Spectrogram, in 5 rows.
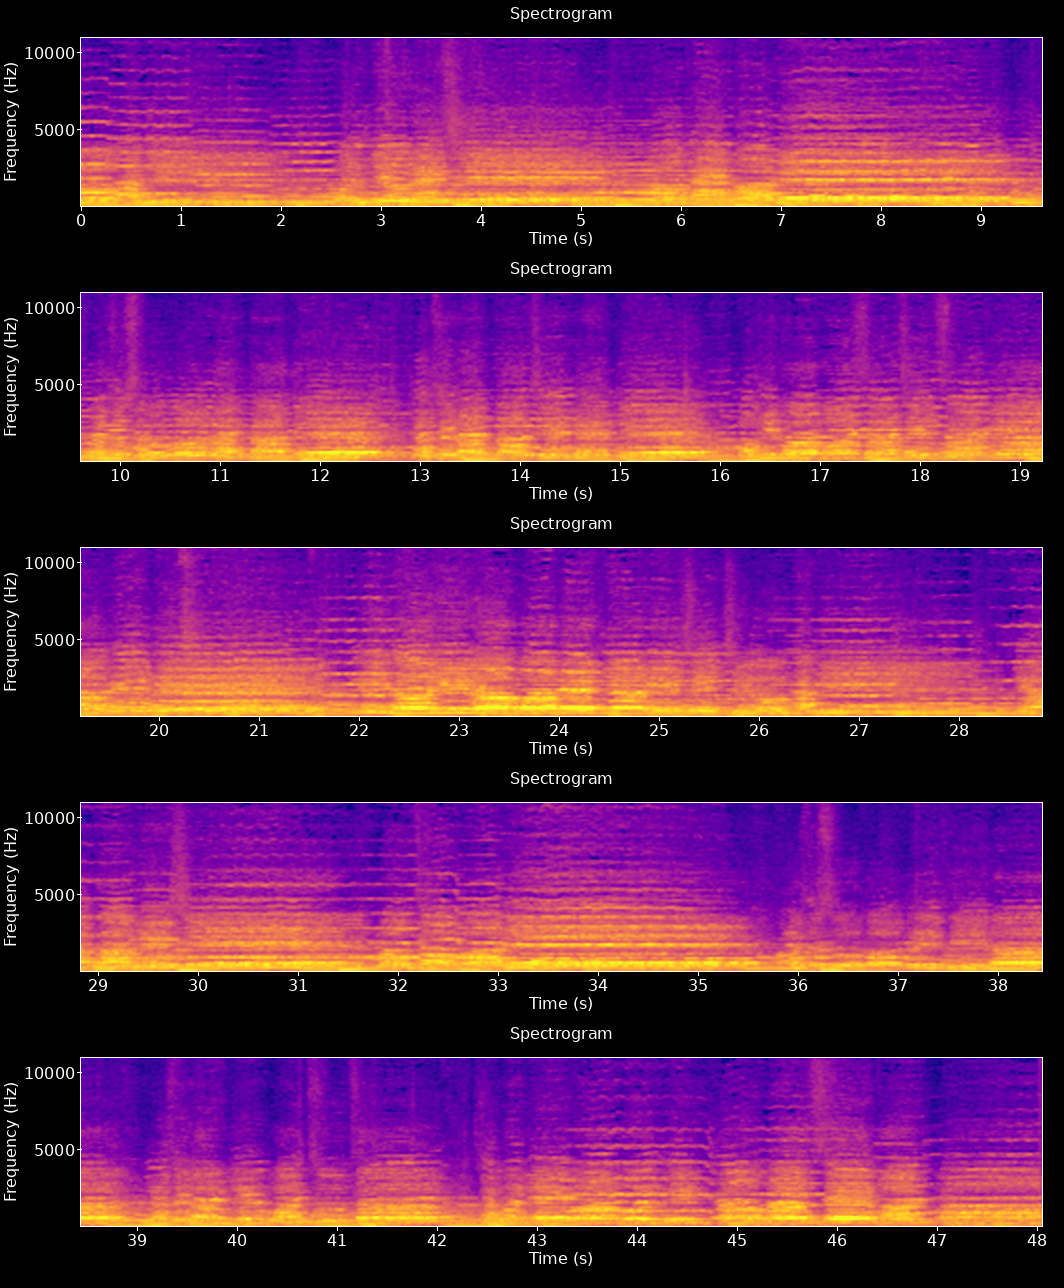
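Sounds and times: choir singing a hymn: 0.0 - 48.0
instrumental accompaniment: 0.0 - 48.0.

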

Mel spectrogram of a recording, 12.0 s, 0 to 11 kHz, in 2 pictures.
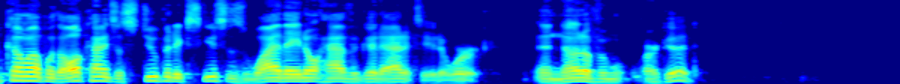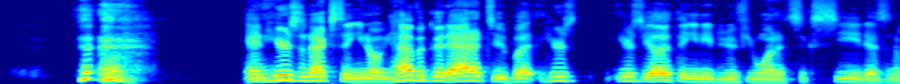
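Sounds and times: man clearing his throat: 6.5 - 7.1.

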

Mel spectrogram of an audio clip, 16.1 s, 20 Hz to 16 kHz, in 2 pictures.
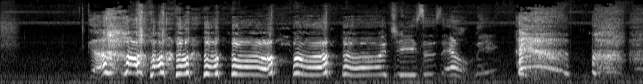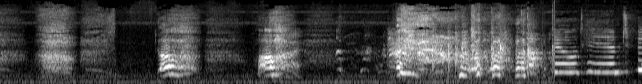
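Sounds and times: woman wailing and sobbing: 1.1 - 5.2.

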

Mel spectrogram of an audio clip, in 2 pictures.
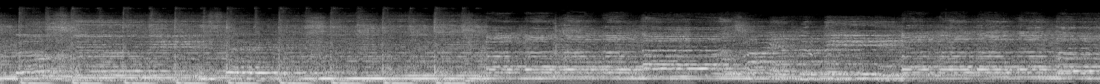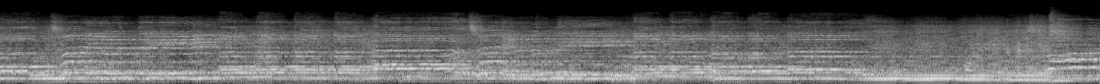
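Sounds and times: pop backing track: 0.0 - 22.0
woman singing karaoke: 0.0 - 22.0.

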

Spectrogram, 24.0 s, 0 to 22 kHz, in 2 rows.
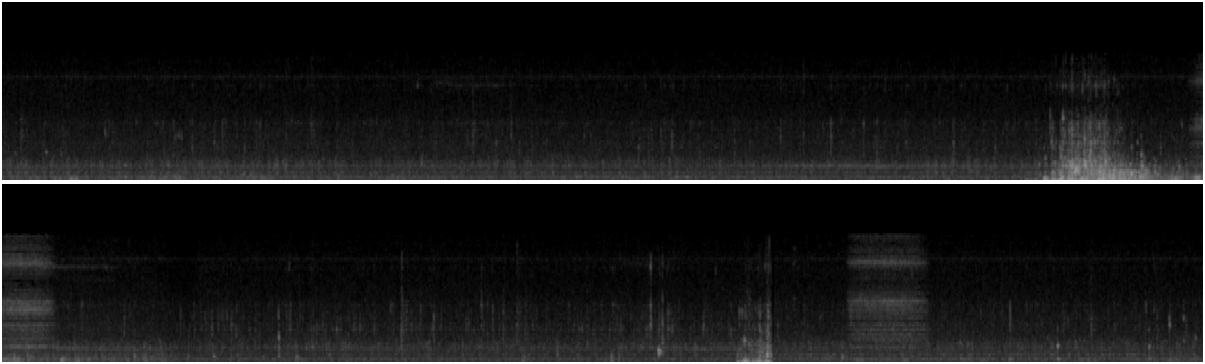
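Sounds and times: faint steady hum: 0.0 - 24.0
gurgling exhaled bubbles: 10.3 - 13.6, 19.3 - 19.8
regulator hiss: 11.9 - 12.7, 20.5 - 21.4.

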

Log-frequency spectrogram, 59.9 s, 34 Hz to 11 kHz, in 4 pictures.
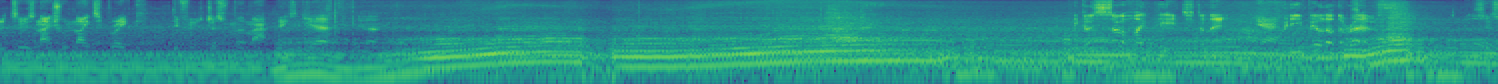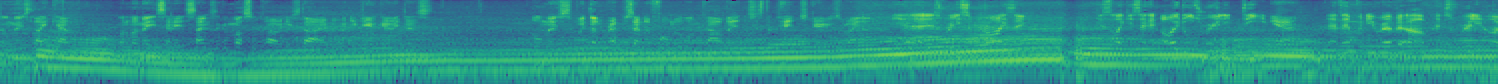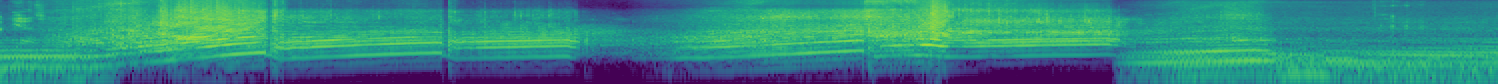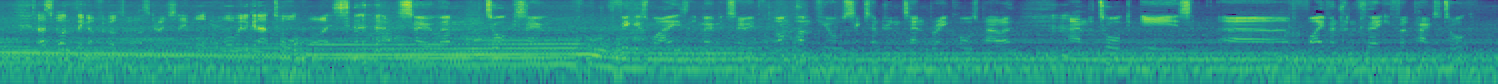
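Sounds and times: car engine accelerating hard: 0.0 - 59.9.

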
